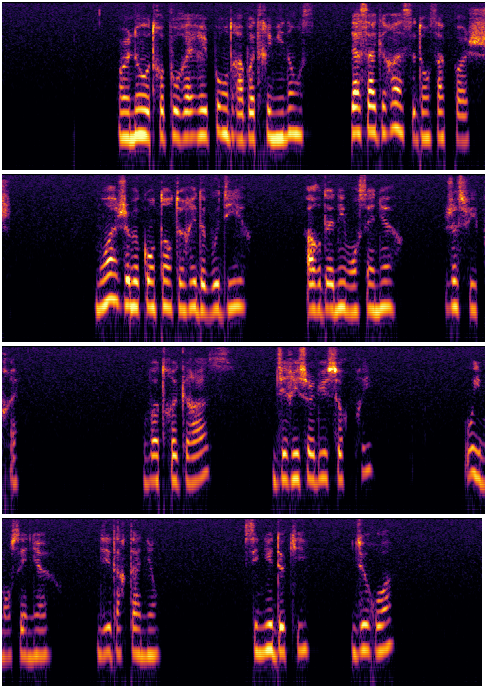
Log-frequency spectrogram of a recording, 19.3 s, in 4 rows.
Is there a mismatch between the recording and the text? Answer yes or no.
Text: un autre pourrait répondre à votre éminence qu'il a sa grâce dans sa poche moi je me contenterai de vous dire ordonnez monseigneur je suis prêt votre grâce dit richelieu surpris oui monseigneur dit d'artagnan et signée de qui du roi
yes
